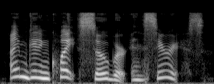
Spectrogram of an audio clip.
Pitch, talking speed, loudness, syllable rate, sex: 280 Hz, 195 wpm, -15 LUFS, 5.8 syllables/s, female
